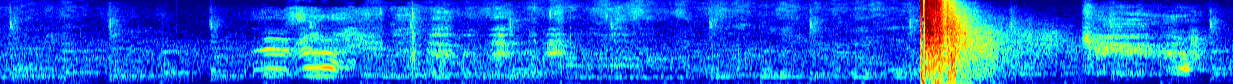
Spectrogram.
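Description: Background music, with a few short squeaky chirps about a second and a half in and a single sudden, loud bang about three-quarters of the way through that fades over about half a second.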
